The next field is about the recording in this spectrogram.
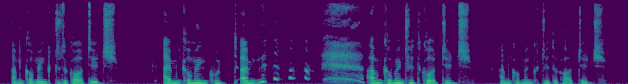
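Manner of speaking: put-on soft, swooping Russian accent. Retelling a story, voicing Ilya calling Shane, in Ilya's Russian accent. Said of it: "I tried to do it in Russian".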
